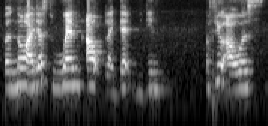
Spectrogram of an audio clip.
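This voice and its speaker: A woman with a Singaporean English accent telling her own story as a podcast guest, earnest and halting, often restarting her words. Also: fairly high pitch, steady tone, fairly bright tone, poor audio. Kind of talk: personal storytelling in casual chat.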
